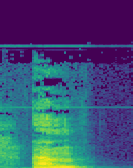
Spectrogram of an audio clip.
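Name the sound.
coughing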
